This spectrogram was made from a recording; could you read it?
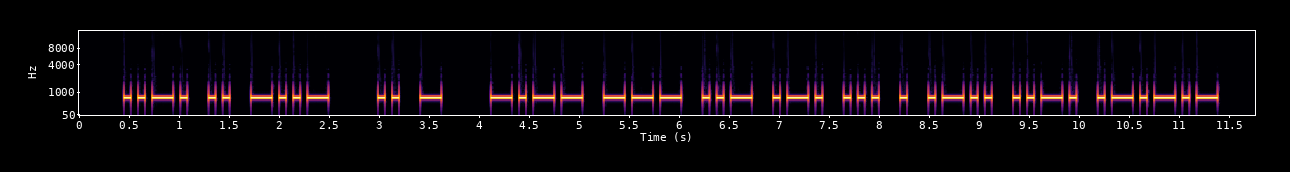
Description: Morse code, heard as a keyed tone, about 17 wpm, 700 Hz. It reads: FIX IT YOURSELF.
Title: Sentences from Top 1400 Words 17wpm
